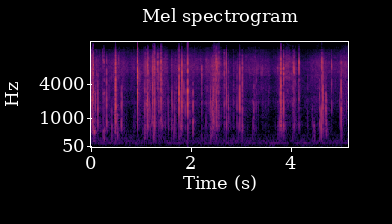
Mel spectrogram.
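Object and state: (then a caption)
Plastic blister pouch packaging. A small, hollow, clear plastic blister pouch with a cardboard insert, holding a facial mini scrubber, is held in both hands over an open pink gift box and crinkled and rubbed with the fingertips. It makes a dense, irregular run of sharp, bright crackles and crunches with brief rustling between them. The sound has almost no low end and each snap dies out instantly.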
